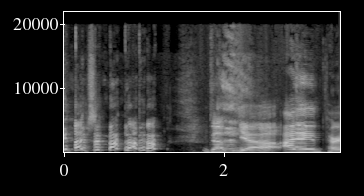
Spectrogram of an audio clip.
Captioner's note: laughing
